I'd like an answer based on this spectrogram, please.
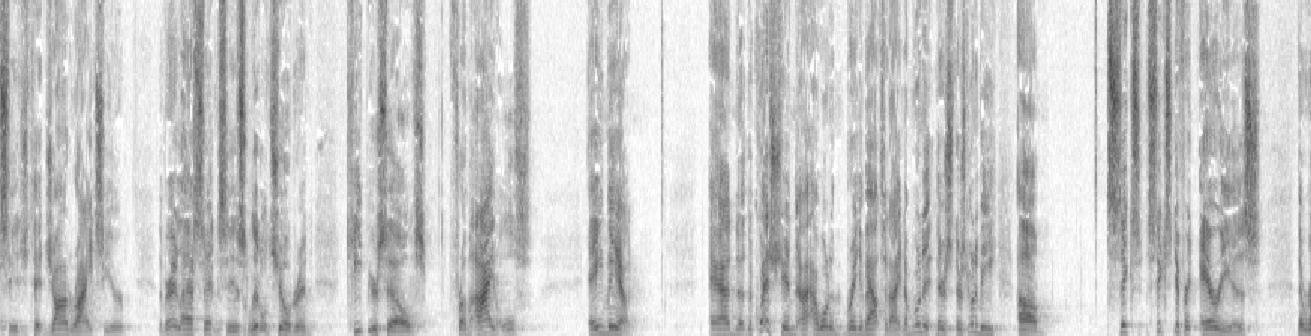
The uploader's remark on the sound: Ketha Heights Baptist Church ~ Live Broadcast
